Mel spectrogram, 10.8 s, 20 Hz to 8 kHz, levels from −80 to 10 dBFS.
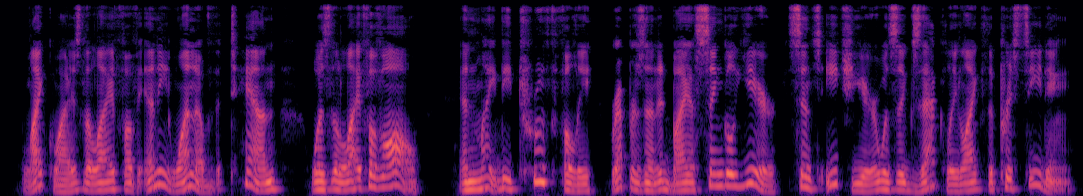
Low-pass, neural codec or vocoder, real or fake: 7.2 kHz; none; real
